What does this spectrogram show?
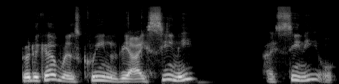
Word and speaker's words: Iceni: Boudica was queen of the Iceni or Ikeni. Question 33. Nihon is one of the pronunciations of the Japanese word for Japan.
